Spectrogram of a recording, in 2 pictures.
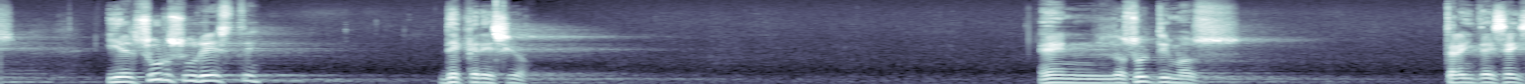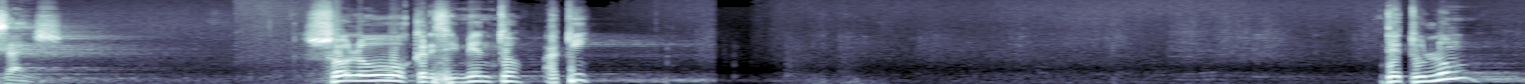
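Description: An elderly man speaks calmly into a microphone in short bursts, echoing in a large room.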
